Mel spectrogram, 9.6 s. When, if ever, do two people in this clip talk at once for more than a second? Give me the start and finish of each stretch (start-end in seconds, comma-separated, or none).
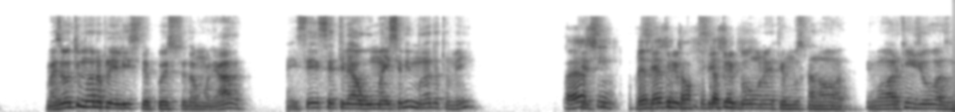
5.8-7.4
